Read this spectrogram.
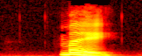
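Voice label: "mei" fourth tone, chinese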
